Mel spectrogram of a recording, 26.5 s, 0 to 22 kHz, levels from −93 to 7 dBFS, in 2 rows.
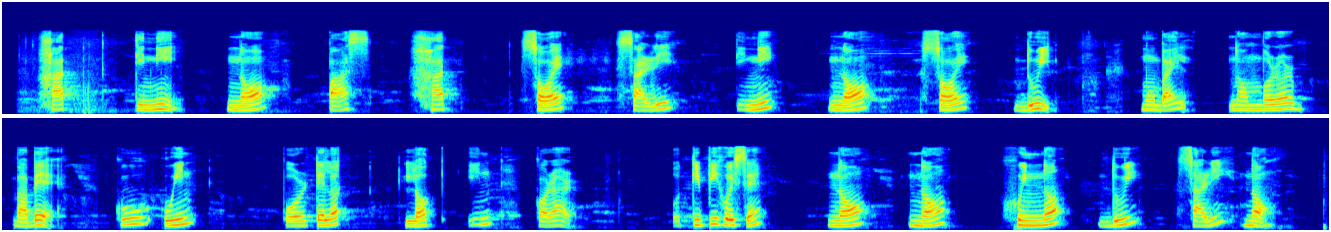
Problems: constant background noise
